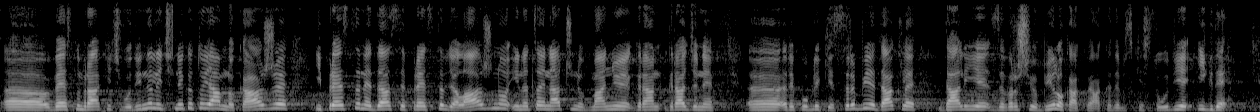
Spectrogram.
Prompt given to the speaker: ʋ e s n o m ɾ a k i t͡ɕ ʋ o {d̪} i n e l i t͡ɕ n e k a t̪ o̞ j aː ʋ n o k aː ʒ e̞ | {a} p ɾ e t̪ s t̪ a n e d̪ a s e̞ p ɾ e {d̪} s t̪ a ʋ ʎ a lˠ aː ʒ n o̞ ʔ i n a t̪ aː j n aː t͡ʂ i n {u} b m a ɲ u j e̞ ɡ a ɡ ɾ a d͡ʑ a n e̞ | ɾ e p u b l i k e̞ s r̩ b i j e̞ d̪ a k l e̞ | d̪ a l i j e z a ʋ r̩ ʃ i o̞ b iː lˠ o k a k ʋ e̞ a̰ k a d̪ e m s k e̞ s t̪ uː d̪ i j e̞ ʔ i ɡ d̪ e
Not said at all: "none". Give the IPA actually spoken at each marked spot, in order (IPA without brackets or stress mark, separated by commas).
d̪, i, t̪, o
